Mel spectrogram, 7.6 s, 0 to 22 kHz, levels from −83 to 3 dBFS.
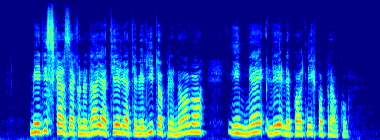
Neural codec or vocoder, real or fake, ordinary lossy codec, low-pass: vocoder, 44.1 kHz, 128 mel bands every 512 samples, BigVGAN v2; fake; none; 19.8 kHz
